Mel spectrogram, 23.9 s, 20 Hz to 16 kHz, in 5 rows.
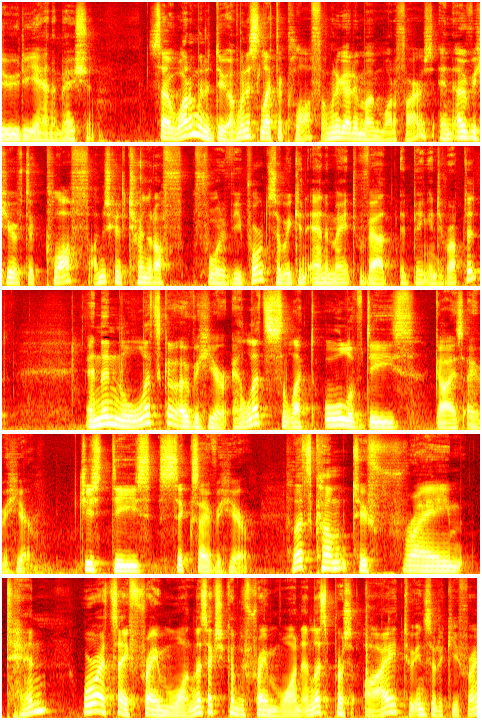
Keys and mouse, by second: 2.0 click, 5.9 click, 7.9 middle click, 8.4-9.2 shift+middle drag, 11.3-12.5 middle drag, 12.8-13.9 drag, 14.2-14.6 middle drag, 17.1-19.6 drag, 20.1-21.1 drag, 21.5 shift+middle click, 22.5 i.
